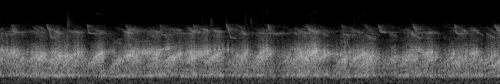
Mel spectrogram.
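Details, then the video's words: Loud frog chorus near a home, heard from hundreds of metres off; many croaking frogs call at once in a continuous, rattling wall of sound with rapid repeated pulses. "Froschkonzert vor der Haustüre"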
